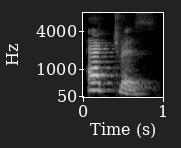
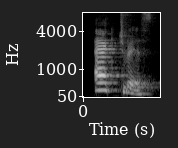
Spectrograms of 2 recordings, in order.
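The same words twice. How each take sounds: First: Actress with stress on AC; English word actress. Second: Actress repeated; English word actress. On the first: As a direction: model actress for the class. (pronúncia de "actress") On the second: (repetição de "Actress") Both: Shown as a demonstration.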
